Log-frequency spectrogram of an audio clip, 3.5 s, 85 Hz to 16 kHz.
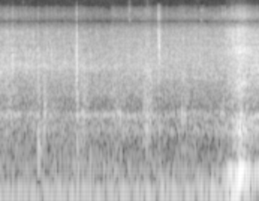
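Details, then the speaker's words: AWD Dodge Charger with HEMI V8, tuned with HP Tuners, listened to from the rear: deep rumbling idle then a quick throttle blip; fitted headers make it sound different from stock; modified exhaust note. "Teeb natuke teistsugust häält küll, kui originaalis teevad. See header juba mõjutab."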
